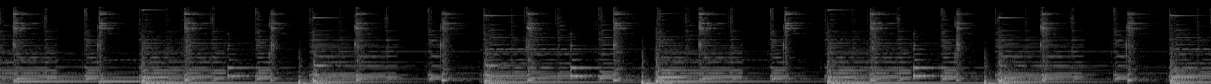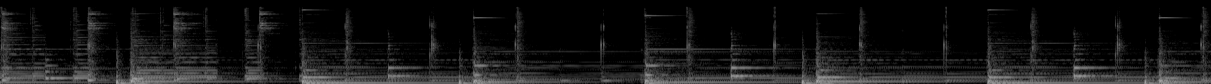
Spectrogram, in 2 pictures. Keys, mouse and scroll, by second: 0.0-1.3 typing, 0.4 scroll up 1, 1.0-6.3 drag, 5.4-5.9 typing, 6.3 scroll down 1, 7.3-7.8 scroll up 1, 7.8 click, 8.6 shift+right click, 9.1 click, 10.9 space, 11.1-15.1 drag, 15.1 scroll up 1, 15.7-20.8 drag, 20.5-21.3 typing, 20.8 scroll down 1, 21.3 click, 22.8-24.2 shift+drag.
